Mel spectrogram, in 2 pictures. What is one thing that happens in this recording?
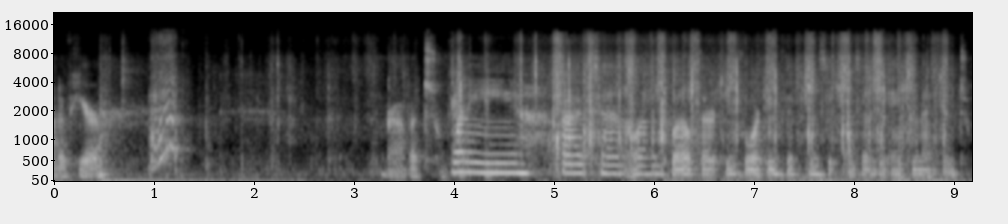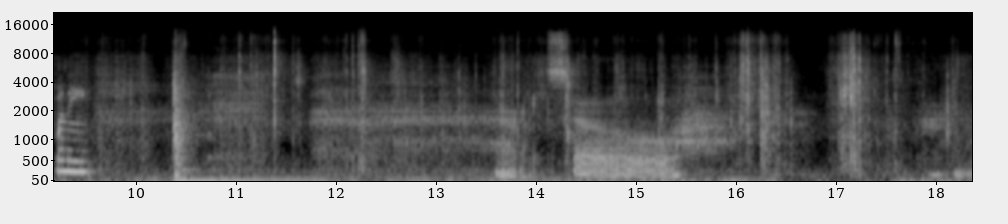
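Paper bills rustle and flick as they are counted by hand.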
